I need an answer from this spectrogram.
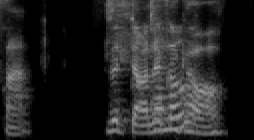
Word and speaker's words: Donegal: How do you pronounce that? Is it Donegal? Donegal.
